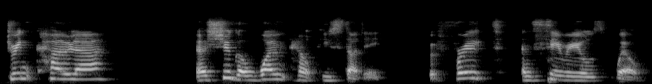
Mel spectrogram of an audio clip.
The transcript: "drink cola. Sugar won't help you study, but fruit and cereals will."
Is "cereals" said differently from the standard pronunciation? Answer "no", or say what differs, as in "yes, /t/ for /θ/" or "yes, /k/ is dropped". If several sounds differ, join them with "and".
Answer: no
